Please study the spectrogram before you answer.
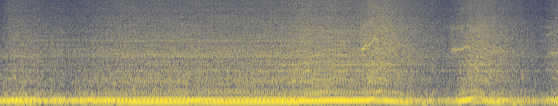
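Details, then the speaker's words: Dodge Dart idling then revved, with a dead misfire: steady tapping about four a second that sounds like a knock; owner suspects the exhaust cutout flapping, not an engine knock. "yeah i'm pretty sure they ain't gonna knock i'm pretty sure that's just that cut out slap them back and forth"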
